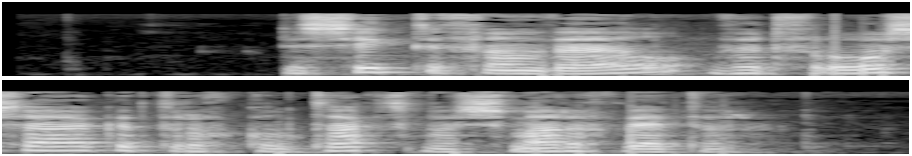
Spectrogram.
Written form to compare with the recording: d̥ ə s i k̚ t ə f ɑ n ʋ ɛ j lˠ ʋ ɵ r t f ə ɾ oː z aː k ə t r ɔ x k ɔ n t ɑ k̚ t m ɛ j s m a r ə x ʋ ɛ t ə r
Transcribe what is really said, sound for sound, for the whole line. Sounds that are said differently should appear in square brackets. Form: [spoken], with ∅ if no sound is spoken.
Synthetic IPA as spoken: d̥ ə s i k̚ t ə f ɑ n ʋ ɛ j lˠ ʋ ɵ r t f ə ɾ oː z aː k ə t r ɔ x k ɔ n t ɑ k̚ t m ɛ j s m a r ə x ʋ ɛ t ə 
